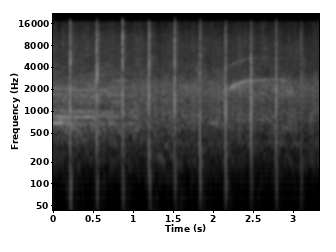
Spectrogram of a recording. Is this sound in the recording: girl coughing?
no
